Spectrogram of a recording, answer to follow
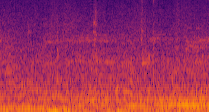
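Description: Steady low hum of an idling vehicle engine, with indistinct voices in the background.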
